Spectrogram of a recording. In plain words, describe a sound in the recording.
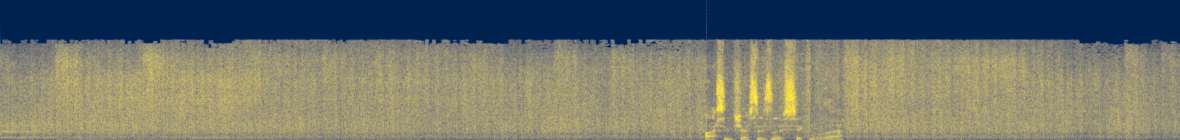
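A steam locomotive chugs along a track.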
